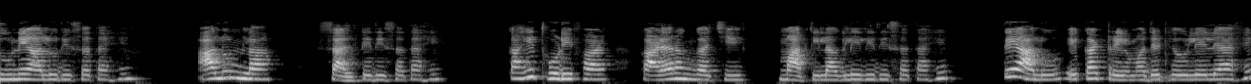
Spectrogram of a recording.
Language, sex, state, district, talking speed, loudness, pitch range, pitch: Marathi, female, Maharashtra, Nagpur, 115 wpm, -20 LUFS, 220-250 Hz, 230 Hz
